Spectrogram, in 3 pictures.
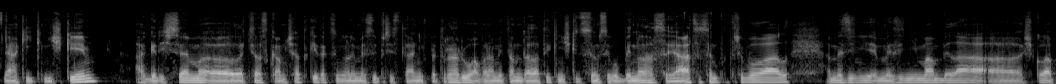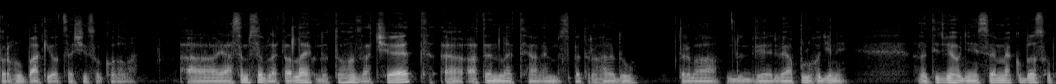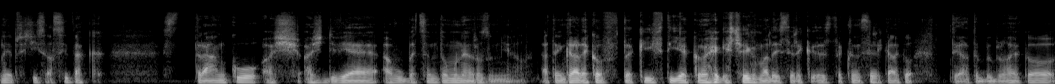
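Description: Short concealed packet loss occurs at 2.27, 5.19, 8.51 (just before "ní mezi nimi byla"), 13.45 (between "já jsem se v" and "do toho začet eh"), 18.05 (before "dvě a půl hodiny") and 29.85 s. Each time, 20 ms of audio (40 ms at 8.51 and 29.85 s) failed to arrive, and the call decoder, running through an Opus call path with audio up to 12 kHz, filled the gap by extending the preceding sound. The result is a brief smear or wobble rather than silence or a sharp click, which is what separates it from a plain dropout.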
